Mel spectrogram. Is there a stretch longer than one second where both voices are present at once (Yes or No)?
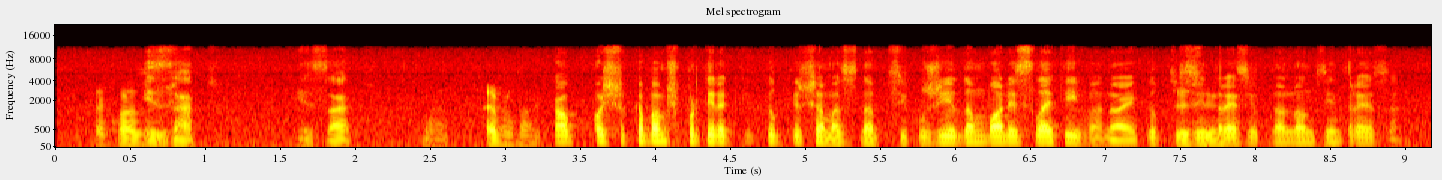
No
